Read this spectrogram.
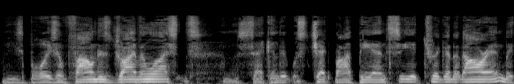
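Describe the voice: Plain reading aloud, its intonation fairly even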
